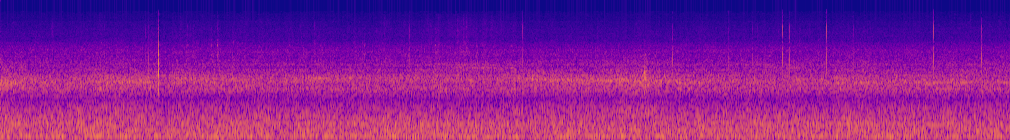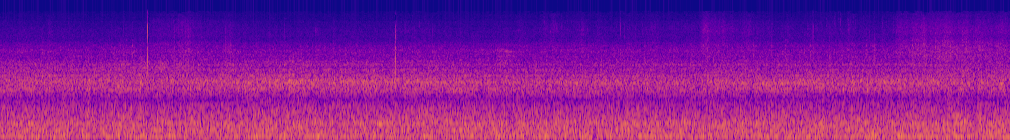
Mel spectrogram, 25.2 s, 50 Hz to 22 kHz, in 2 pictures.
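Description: Interior running noise of an E4 series Max Shinkansen at speed, heard from the upper deck of a motor car: a steady rush and rumble of wheels on rail and air, with a faint steady high tone and a few light ticks.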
